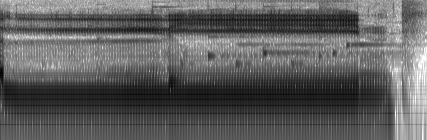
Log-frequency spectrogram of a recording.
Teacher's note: Dol 6 ketukan. Ya, kemudian lam ada tasydid maka ditekan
